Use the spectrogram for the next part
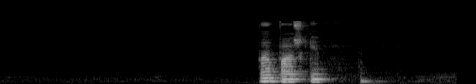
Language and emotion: Russian, neutral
